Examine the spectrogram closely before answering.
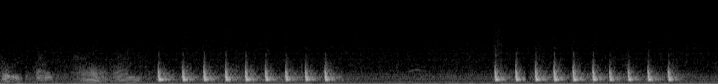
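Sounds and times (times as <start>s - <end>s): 
firm knocking on an apartment door: 1.6s - 3.4s, 5.0s - 6.9s.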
